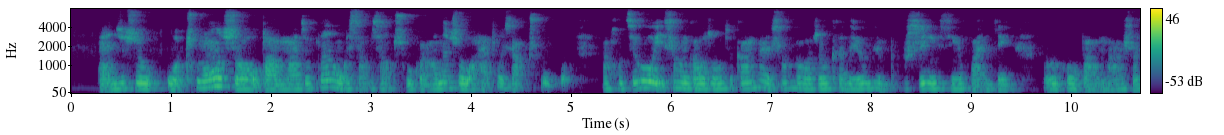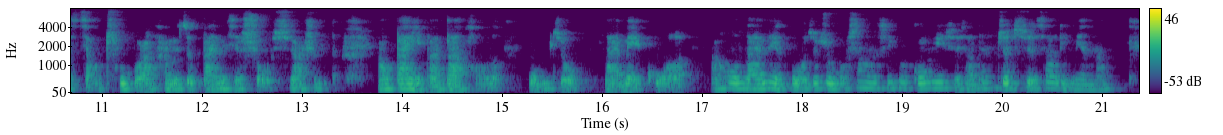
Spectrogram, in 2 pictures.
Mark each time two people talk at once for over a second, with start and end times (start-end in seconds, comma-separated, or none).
none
